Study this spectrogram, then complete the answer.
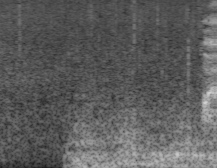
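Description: Stormy weather in Animal Crossing: New Horizons, where a deep rumble of thunder rolls in after a short quiet moment and swells under a steady hiss of rain, loud and sustained.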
